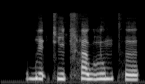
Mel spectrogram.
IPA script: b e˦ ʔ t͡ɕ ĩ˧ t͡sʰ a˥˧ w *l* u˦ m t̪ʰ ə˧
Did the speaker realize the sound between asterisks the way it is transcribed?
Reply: yes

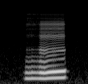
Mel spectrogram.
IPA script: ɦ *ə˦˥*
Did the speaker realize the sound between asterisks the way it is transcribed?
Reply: no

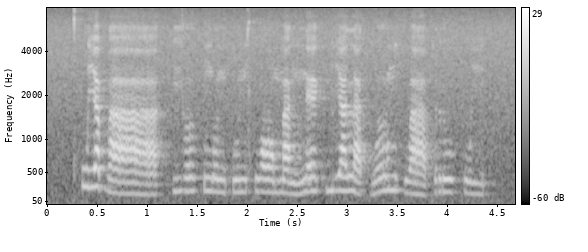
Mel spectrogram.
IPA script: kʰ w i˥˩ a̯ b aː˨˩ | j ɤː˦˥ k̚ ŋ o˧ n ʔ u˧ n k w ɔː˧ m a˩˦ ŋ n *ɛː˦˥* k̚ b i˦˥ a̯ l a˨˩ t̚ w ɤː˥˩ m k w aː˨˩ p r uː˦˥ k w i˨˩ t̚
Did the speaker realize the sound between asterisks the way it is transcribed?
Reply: yes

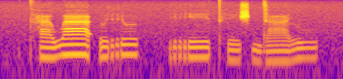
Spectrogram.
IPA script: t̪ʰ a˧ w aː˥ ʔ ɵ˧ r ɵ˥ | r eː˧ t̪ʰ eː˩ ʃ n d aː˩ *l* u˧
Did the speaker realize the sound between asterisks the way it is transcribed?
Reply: yes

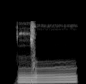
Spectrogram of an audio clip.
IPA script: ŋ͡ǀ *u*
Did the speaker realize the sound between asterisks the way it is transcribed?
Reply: no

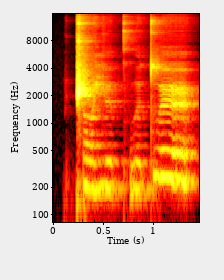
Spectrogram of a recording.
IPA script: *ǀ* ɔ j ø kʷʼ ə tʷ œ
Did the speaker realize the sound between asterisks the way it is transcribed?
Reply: no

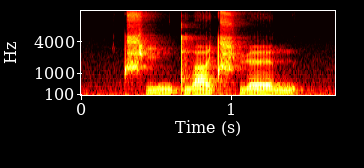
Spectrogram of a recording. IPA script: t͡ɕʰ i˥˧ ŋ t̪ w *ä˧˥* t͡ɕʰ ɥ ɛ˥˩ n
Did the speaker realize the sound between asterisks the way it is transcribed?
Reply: no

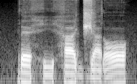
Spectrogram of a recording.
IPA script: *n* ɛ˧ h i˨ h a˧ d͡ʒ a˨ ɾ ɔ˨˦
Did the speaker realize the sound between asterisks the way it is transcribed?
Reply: no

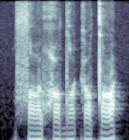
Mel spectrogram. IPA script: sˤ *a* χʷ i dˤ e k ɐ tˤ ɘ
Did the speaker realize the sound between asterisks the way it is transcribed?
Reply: yes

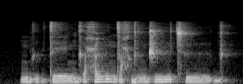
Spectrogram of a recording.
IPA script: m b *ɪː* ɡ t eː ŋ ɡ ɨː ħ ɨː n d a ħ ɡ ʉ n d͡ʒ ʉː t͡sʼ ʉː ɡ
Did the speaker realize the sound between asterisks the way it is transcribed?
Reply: no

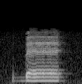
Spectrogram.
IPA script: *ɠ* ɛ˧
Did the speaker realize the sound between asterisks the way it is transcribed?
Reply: no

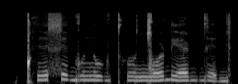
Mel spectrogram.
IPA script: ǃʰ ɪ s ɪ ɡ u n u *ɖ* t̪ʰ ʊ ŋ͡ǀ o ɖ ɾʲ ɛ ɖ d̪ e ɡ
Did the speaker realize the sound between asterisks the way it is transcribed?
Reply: no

